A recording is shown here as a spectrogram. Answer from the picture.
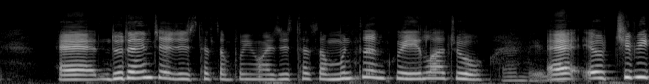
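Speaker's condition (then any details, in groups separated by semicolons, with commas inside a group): Cerebral palsy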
